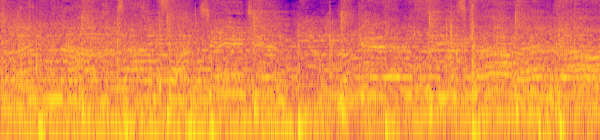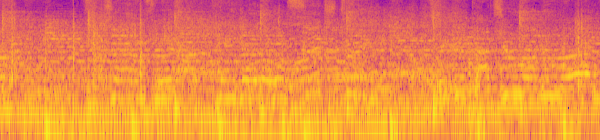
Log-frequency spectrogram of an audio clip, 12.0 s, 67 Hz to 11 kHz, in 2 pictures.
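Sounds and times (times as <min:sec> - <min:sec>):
rock music: 0:00.0 - 0:12.0
skateboard wheels rolling on asphalt: 0:00.0 - 0:12.0.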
